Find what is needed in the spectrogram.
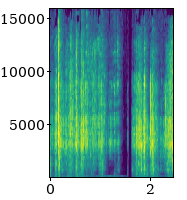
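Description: Plastic bubble mailer crinkling and tearing as it is pulled open by hand, with a brief break about one and a half seconds in.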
